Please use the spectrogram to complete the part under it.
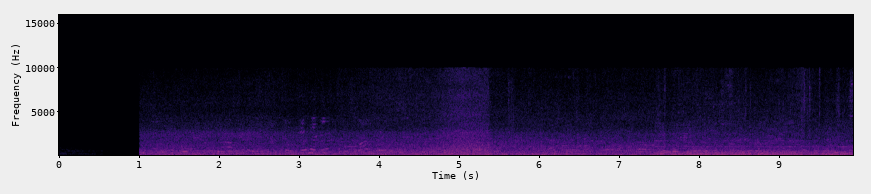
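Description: A crowd murmurs on a busy street.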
